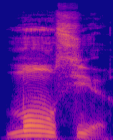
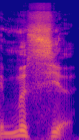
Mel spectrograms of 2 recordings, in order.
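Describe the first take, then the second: First: "monsieur" said as it looks, with a full "mon" first syllable; "monsieur" read by its spelling, as "mon-syur"; spelling pronunciation. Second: "monsieur" with the ON dropped, as "muh-syuh"; "monsieur" said "muh-syuh", short first syllable; correct French pronunciation. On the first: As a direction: sound out the ON in "monsieur", drawn out. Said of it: "looks like we should say". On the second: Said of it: "pretend like the O N's not there". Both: Shown as a demonstration.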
